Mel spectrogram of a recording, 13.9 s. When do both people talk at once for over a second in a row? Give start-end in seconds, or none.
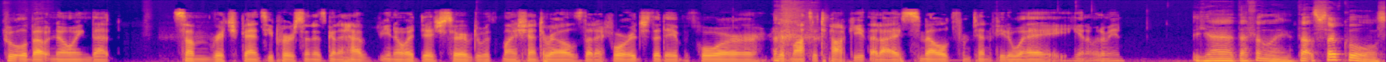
none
